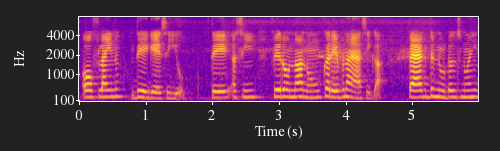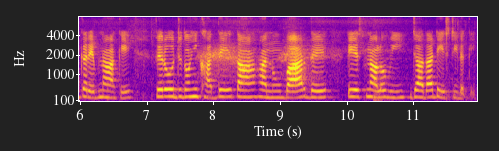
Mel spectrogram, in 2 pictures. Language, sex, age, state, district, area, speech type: Punjabi, female, 18-30, Punjab, Amritsar, urban, spontaneous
